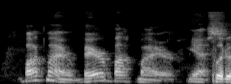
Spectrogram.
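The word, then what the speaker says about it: Bachmeier: The first name Bear and his last name Bachmire, I believe. Bachmeire.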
